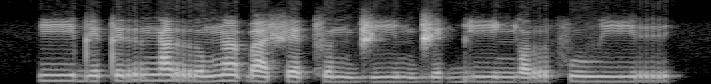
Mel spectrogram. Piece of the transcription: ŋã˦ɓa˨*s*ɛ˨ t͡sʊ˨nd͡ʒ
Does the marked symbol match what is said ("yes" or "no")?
no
